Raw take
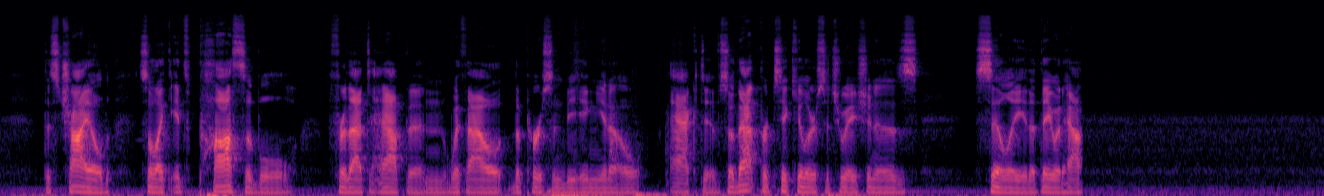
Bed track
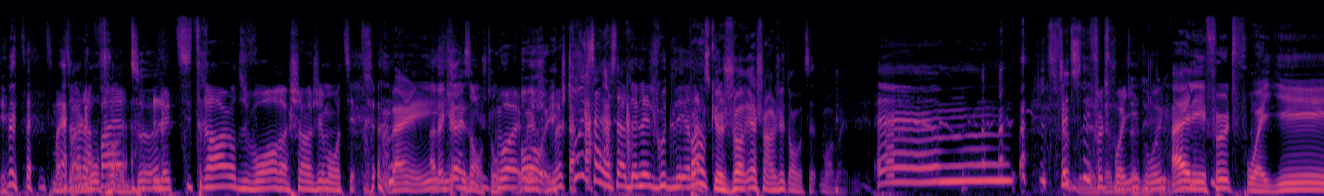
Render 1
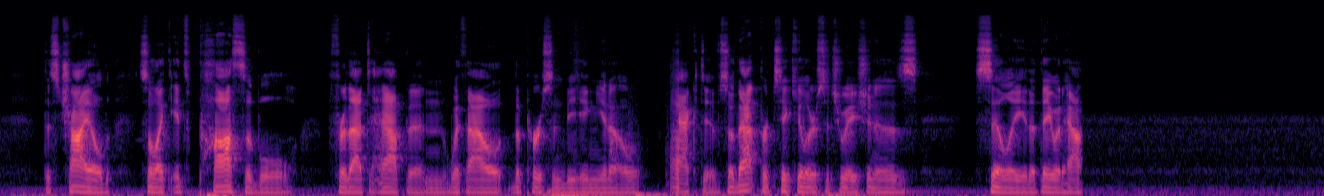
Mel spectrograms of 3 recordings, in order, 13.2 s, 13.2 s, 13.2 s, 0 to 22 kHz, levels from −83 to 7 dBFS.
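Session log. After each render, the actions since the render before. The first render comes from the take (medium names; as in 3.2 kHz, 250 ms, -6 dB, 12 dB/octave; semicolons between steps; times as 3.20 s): 6.28–6.79 s: sliding maximum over 17 samples; 7.82–9.12 s: doubling 38 ms -13 dB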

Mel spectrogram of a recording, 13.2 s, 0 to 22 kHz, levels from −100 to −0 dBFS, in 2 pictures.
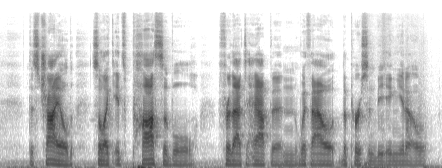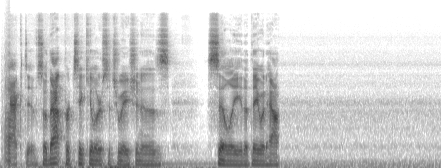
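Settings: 5.51–7.16 s: bass shelf 65 Hz -11 dB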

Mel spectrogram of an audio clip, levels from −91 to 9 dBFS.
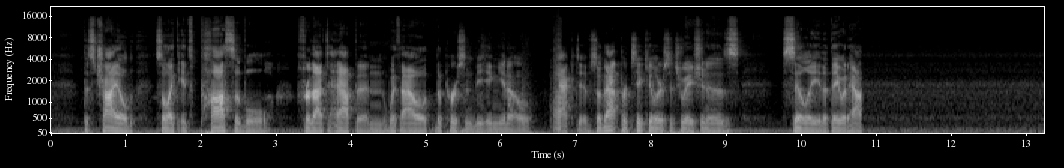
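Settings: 2.86–3.57 s: small resonant body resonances 1.2/3 kHz, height 17 dB; 5.24–6.27 s: distance through air 67 m; 6.82–8.41 s: distance through air 110 m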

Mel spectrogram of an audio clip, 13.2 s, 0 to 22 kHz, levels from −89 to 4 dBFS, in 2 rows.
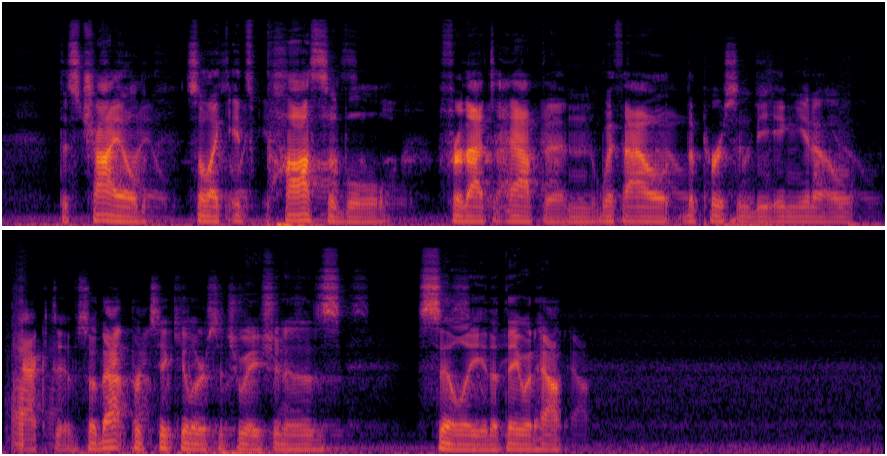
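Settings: delay 224 ms -21 dB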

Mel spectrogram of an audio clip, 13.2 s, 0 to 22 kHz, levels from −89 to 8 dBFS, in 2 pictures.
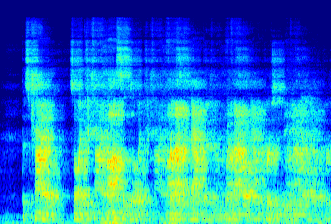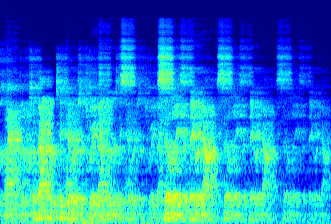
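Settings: on a send: feedback delay 1187 ms, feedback 42%, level -7.5 dB; on the sum: gated-style reverb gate 210 ms flat, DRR -2.5 dB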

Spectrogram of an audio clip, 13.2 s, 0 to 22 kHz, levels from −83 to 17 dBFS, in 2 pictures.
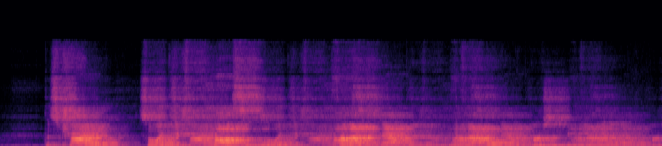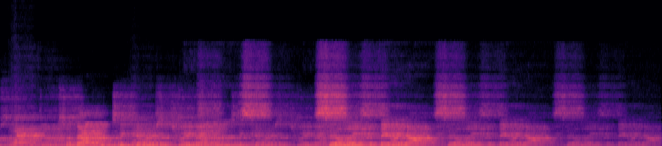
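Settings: trim +5.5 dB; peak limiter -2 dBFS, peak gain reduction 2 dB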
